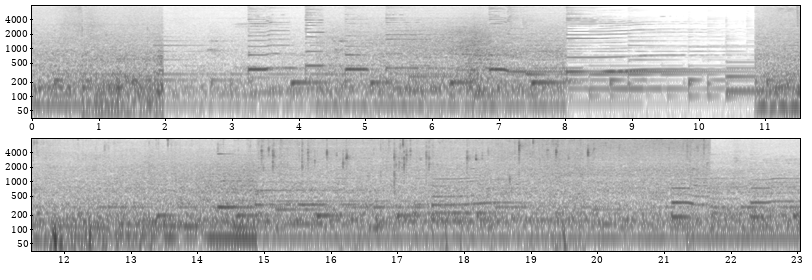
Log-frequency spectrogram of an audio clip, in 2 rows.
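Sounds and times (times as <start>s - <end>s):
guitar music: 2.0s - 23.0s
food sizzling in hot oil: 11.4s - 21.7s.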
